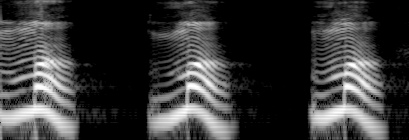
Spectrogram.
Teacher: मुंह से भी हवा का प्रवाह आ रहा है और नासिका से भी हवा का प्रवाह आ रहा है। तो मां जो ध्वनि है वो बिना नाक को खोले या नाक से बिना हवा निकले सही से उच्चारित नहीं हो सकती।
